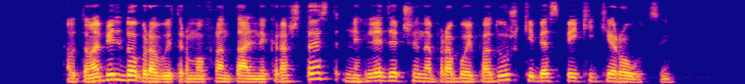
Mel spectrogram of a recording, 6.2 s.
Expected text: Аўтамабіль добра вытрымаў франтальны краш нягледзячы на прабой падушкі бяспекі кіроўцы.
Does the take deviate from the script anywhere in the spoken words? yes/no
yes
